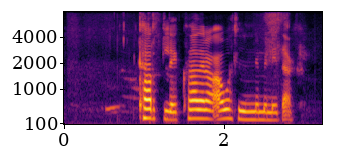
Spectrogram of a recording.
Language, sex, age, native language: Icelandic, female, 15, Icelandic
